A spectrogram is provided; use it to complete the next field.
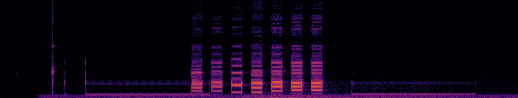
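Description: A phone line clicks open to a dial tone, six quick keypad beeps are punched in, then a steady electronic ringing tone follows. Clear, with no voices.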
